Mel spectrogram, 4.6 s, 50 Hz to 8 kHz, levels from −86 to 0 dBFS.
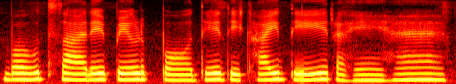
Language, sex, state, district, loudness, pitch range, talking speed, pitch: Hindi, female, Jharkhand, Palamu, -14 LUFS, 200-220 Hz, 105 wpm, 210 Hz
